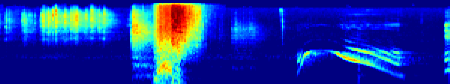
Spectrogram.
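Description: A handful of plastic six-sided dice rattled in cupped hands, then thrown onto the gaming table in one loud clatter to roll melee hit checks. A couple of seconds later a voice gives a long 'oooh' that falls in pitch.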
